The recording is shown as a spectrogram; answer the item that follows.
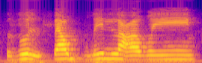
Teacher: Zul, the tip of the tongue comes out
